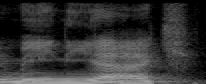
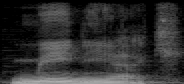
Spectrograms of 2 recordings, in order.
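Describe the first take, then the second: First: The stress is on the second syllable. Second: The stress is on the first syllable. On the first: It is said as in Persian speech. "ببینید استرس رو آوردم قسمت دوم کلمه" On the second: It is said as in English. "ببینید استرسش اول کلمه هست"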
